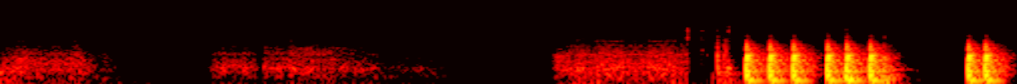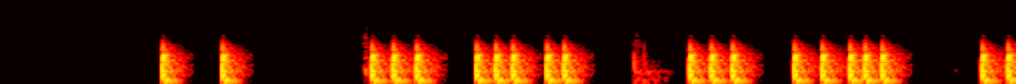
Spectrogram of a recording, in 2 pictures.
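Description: Knocking on walls in the video game There are people in your walls: clusters of sharp, close knocks in rapid runs and single raps, separated by pauses, after a stretch of muffled low rumbling.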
